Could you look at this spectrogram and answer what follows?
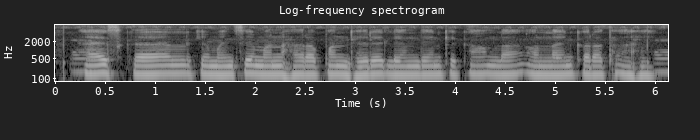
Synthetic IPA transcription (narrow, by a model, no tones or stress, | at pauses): aːɪskalkemə̃nsemənɦəɾəpənd̪ʱeːɾeleːnd̪enkekaːmlaɔːnlaːɪnkəɾət̪ʰaɦɛ̃ː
